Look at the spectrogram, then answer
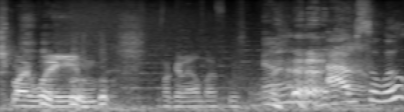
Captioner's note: laughs; laughs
